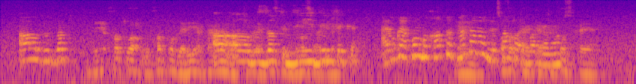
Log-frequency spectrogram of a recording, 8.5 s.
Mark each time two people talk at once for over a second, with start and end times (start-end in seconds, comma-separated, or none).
2.9-4.5, 6.1-7.5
